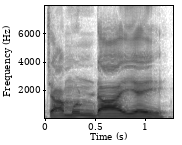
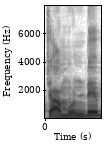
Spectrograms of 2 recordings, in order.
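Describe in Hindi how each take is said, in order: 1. शब्द 'aay' ध्वनि से खत्म होता है। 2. शब्द छोटी 'e' ध्वनि से खत्म होता है। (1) "ये मंत्र का उच्च सही उच्चारण है" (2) "चामुंडाय को आप चामुंडे बोल रहे हो"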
